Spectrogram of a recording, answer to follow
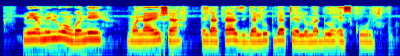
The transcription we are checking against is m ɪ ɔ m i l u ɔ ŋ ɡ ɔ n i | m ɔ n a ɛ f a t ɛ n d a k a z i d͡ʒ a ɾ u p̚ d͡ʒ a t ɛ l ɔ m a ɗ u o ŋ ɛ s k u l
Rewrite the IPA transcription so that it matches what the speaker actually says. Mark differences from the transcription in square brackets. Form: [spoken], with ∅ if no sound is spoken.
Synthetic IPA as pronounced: m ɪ ɔ m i l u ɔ ŋ ɡ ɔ n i | m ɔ n a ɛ [ʃ] a t ɛ n d a k a z i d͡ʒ a [l] u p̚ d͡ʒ a t ɛ l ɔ m a ɗ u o ŋ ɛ s k u l

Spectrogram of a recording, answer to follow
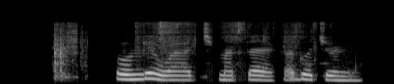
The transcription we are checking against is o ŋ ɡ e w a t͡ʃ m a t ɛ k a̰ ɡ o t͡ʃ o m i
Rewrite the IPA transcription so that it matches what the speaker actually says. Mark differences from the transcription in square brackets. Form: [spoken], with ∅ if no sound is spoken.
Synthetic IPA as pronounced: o ŋ ɡ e w a t͡ʃ m a t ɛ k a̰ ɡ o t͡ʃ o [n] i

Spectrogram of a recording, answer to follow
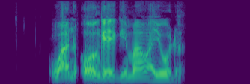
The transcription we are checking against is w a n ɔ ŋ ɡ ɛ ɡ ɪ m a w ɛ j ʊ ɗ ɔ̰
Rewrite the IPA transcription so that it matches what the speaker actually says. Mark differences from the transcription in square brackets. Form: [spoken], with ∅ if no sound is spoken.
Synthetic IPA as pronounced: w a n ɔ ŋ ɡ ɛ ɡ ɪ m a w [a] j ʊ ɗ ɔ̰

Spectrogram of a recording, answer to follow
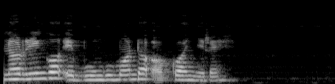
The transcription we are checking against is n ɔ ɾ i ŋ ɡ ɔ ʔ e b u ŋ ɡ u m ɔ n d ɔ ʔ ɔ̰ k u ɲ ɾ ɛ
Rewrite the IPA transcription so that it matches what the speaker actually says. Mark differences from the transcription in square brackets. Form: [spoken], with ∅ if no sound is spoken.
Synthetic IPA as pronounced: n ɔ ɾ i ŋ ɡ ɔ ʔ e b u ŋ ɡ u m ɔ n d ɔ ʔ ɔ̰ k [ɔ] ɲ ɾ ɛ

